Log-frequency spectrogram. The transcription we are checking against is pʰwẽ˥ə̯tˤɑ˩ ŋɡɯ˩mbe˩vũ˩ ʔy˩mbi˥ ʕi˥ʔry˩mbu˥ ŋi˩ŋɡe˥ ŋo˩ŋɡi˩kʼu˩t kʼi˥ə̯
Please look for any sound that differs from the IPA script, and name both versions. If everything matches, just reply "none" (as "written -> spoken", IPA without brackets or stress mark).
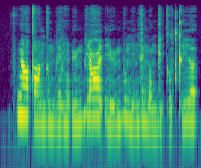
none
